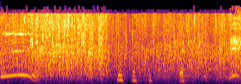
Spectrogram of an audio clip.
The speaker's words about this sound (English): and the crowd goes wild.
